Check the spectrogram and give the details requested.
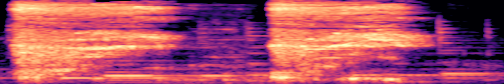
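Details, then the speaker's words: An adult imitates two forced breaths out with a whistling, musical tone, mimicking an expiratory wheeze, described as breathing out against a narrowed windpipe, especially in children: wheeze (imitated). "it's not that every time the person is coughing in that way and having that sound which is which comes when we are breathing out"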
